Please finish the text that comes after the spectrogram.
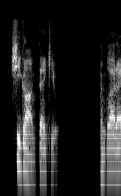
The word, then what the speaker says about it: Qigong: How do you pronounce that? Qigong. Qigong.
